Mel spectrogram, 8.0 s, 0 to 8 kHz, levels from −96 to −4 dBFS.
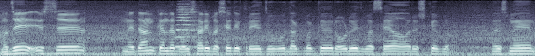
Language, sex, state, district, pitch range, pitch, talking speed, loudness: Hindi, male, Rajasthan, Bikaner, 135-150 Hz, 145 Hz, 155 wpm, -16 LUFS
